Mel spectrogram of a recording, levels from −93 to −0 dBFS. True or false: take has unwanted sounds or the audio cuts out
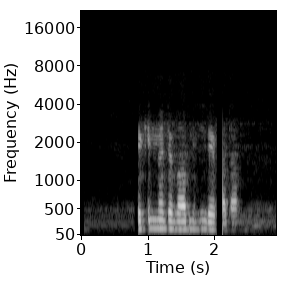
true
